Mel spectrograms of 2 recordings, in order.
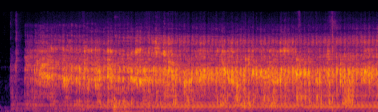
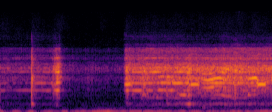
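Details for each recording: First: Fire-damaged German radio powered with its original transformer wired through a bridge rectifier to the main capacitor: loud, steady hum with a rough, hissy roar that doesn't clear; power supply fault, main capacitor and transformer suspected. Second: Fire-damaged German radio after replacing the faulty transformer, whose output had diminished: after a couple of clicks the station comes in clear and steady with no hum or crackle; radio working normally.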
